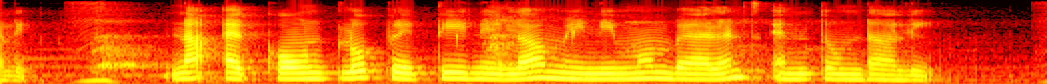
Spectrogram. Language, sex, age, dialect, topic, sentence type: Telugu, female, 18-24, Utterandhra, banking, question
